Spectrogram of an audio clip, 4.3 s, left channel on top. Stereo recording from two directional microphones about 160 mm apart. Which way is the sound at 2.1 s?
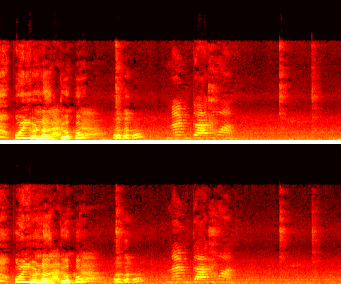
Centre (ahead or behind).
